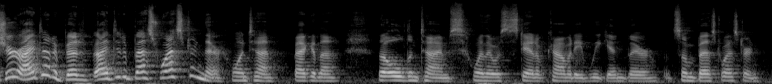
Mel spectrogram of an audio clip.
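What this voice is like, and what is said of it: Midwestern American accent. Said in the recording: “I almost feel like I'm talking to my aunt with the Midwestern accent”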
